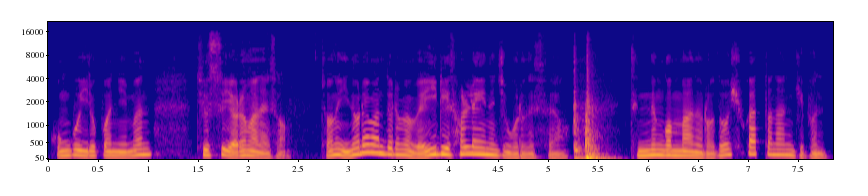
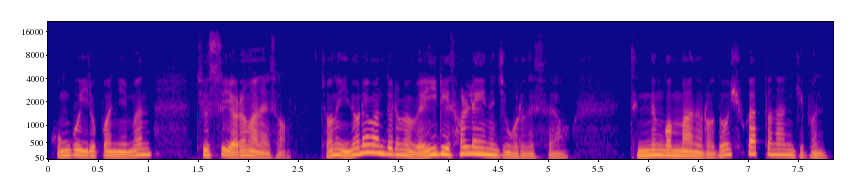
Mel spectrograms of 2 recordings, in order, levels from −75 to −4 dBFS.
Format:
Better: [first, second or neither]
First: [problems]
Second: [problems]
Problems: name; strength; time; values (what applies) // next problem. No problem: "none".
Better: second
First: door banging; loud; at 5.5 s; peak 1 dB above the speech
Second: none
